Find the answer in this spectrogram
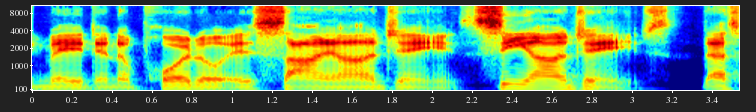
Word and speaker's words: Sion: But the biggest pickup I think that we made in the portal is Sion James. That's how you pronounce his name.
